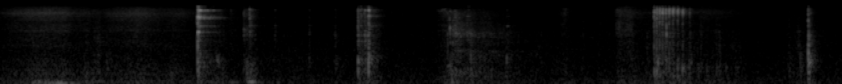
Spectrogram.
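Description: A few short, sharp metallic clicks and clinks with light handling noise as a spade bit is refitted in a Makita cordless drill's keyless chuck.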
